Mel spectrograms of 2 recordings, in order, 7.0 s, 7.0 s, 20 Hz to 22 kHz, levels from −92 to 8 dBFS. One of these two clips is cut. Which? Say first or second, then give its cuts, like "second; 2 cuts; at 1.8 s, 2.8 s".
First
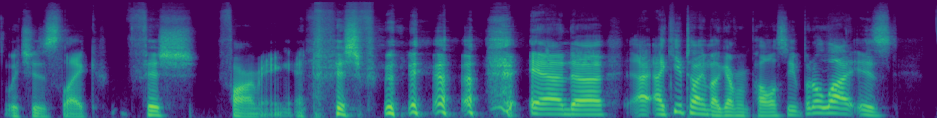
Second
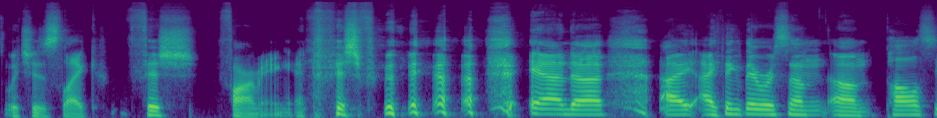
first; 1 cut; at 4.7 s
